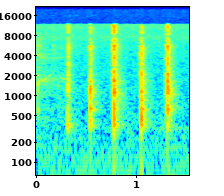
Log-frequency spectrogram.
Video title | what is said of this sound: UNBOXING KYOSHO PSYCHO CRUISER DE ZIGGY59 | ça résonne non ça fait cheap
